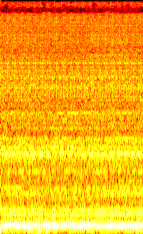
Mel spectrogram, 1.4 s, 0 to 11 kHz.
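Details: Suzuki Samurai engine on MicroSquirt 3.0 ECU, warm idle after a Hall sensor pull-up resistor replacement: steady, smooth low hum with no knocks, misses or hunting; normal idle.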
